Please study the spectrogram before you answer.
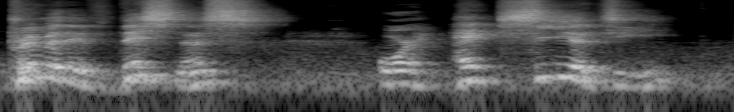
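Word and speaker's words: haecceity: called primitive distness, or hexiety. Hexiety, that's how you pronounce it.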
